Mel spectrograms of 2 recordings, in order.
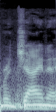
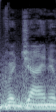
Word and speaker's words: Regina: did two shows in Regina, and neither one of us went with the easy joke. Nobody did the stupid, it rhymes with fun. Nobody's like, Regina, vagina, what's up with that?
